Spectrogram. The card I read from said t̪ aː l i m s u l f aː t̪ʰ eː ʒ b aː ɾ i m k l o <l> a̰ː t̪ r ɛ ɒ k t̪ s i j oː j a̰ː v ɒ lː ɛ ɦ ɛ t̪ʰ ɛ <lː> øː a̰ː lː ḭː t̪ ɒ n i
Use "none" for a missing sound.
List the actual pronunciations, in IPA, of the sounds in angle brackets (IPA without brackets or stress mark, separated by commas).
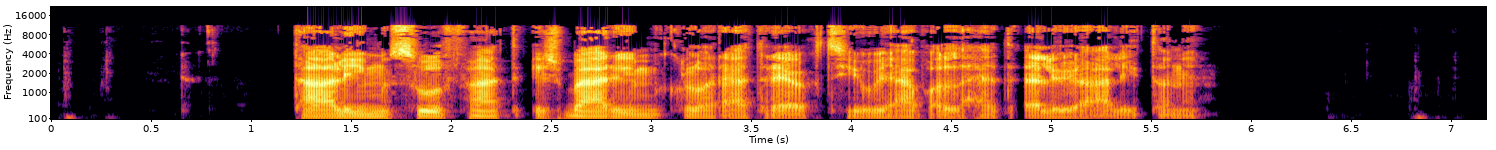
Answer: ɾ, l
